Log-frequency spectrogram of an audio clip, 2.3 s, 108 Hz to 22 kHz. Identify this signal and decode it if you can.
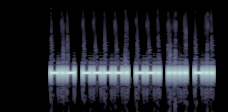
Morse code, heard as a keyed tone, about 42 wpm, 690 Hz. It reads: K9GHD
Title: USA Call Signs - 8x Character Spacing - 45wpm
